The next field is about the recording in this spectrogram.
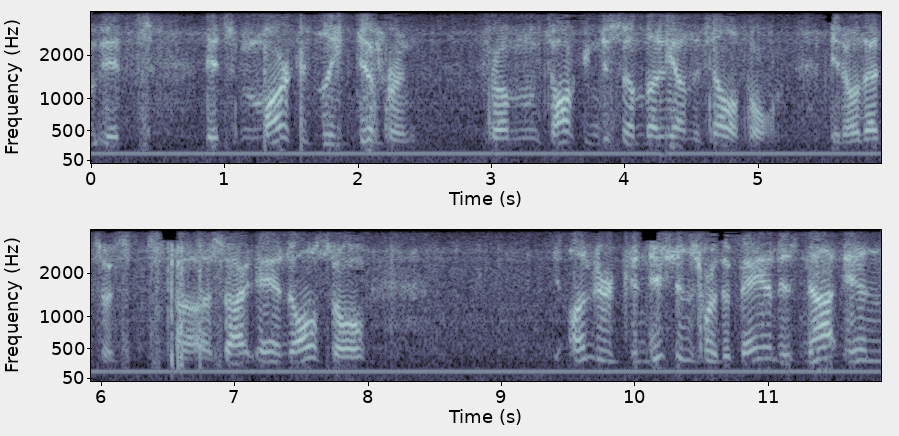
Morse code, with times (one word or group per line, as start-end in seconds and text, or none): none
